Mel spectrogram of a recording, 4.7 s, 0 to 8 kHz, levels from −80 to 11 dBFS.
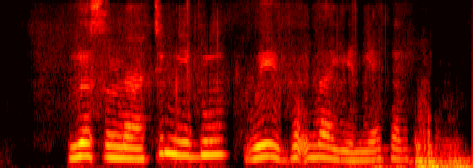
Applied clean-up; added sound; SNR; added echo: neural mask model Resemble Enhance denoiser.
